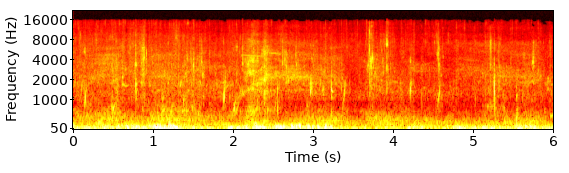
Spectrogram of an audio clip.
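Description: Choppy lake water lapping and splashing right at the microphone, with many small irregular splashes over a steady low wind rumble on the microphone.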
